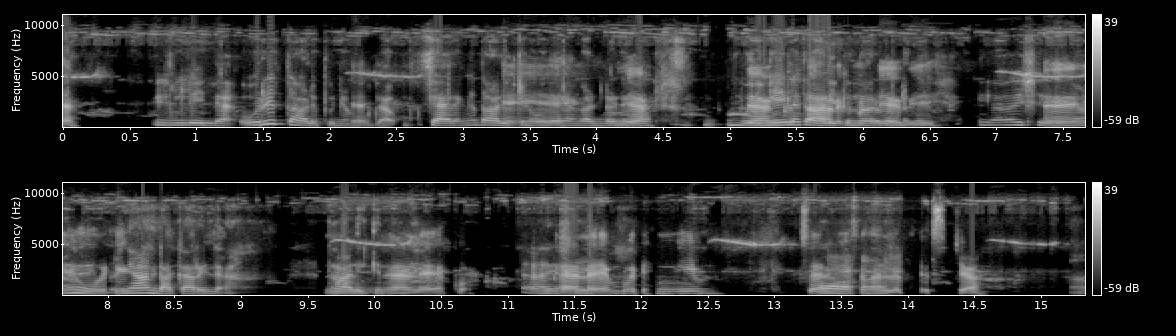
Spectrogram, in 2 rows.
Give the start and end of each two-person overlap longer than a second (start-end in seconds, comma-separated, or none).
5.1-6.4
